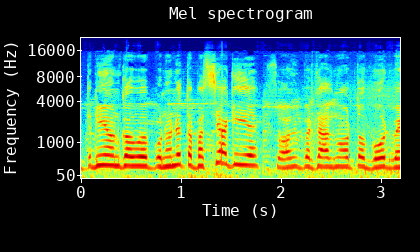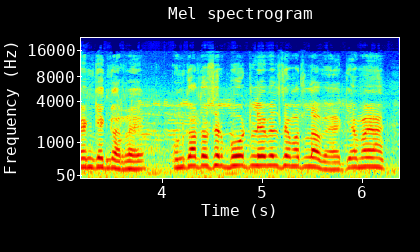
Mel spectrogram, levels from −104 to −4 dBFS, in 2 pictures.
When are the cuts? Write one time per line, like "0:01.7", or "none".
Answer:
0:01.9
0:04.0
